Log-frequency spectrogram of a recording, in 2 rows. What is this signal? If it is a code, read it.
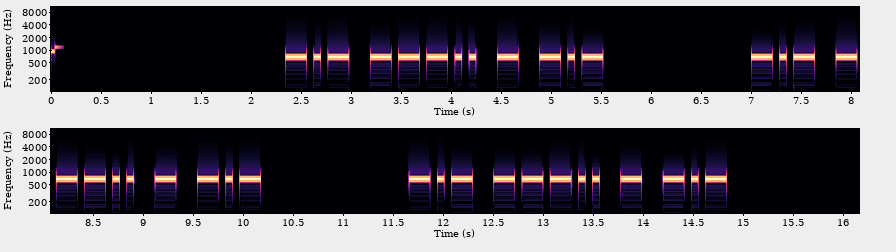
Morse code, heard as a keyed tone, about 17 wpm, 700 Hz. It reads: K8TK K8TK K8TK
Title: USA Call Signs - 4 Characters - Repeated 3x - 17wpm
